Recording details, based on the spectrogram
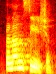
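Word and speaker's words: pronunciation: प्रोनंसिएशन बोलते हैं प्रोनंसिएशन इट इ नॉट प्रोनंसिएशन क्योंकि यहां पर यह वीक है यहां पर ओ नहीं बोला जाएगा मैंने आपको एक रूल में बताया था क्योंकि य वीक सिलेबल है और जिस सिलेबल में जो सिलेबल वीक होता है वहां ओ की बजाय ए बोला जाता है तो इसलिए यह क्योंकि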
